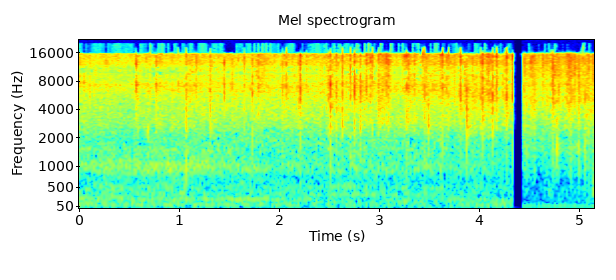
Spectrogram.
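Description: Okra frying in hot oil in a pan, a continuous crackling sizzle with scattered pops at close range that drops out briefly near the end and then comes back softer.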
